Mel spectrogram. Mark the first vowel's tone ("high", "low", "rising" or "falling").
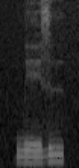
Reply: low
